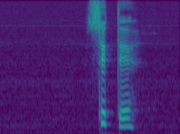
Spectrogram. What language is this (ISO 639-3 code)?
nor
